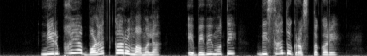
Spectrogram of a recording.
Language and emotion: Odia, sad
